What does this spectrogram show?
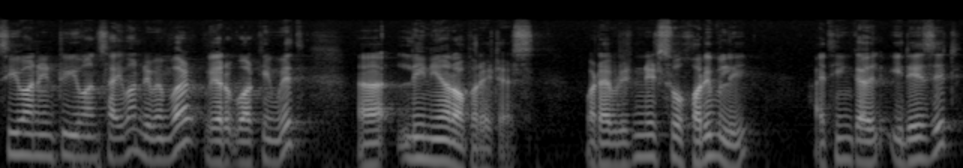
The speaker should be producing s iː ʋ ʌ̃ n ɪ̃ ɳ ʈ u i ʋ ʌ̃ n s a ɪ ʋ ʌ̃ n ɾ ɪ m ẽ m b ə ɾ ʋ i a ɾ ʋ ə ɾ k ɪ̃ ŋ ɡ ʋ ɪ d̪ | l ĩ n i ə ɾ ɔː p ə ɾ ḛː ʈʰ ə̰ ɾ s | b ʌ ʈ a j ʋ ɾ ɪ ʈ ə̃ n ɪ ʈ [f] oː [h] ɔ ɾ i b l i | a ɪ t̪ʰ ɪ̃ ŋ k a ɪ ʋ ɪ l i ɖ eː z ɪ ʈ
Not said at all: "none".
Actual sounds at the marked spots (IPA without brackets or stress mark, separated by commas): s, h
